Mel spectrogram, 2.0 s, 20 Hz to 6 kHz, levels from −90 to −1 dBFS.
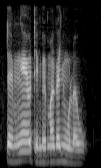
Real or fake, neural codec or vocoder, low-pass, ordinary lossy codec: real; none; 5.4 kHz; none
